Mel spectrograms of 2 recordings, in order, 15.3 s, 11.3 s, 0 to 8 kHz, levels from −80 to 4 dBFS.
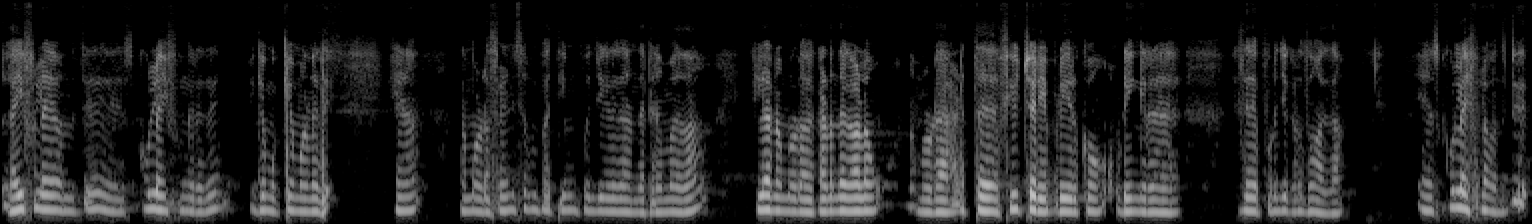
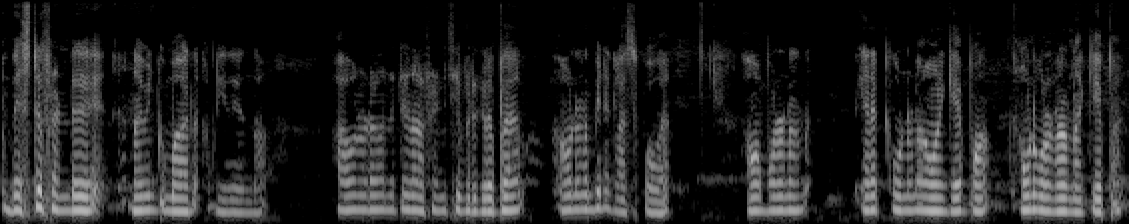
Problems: background sounds at intervals, background conversations at intervals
